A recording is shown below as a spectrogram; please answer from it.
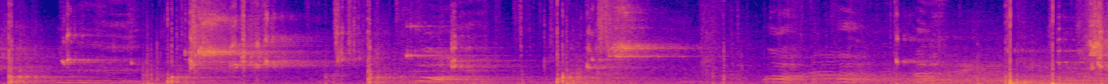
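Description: A tennis rally: a tennis ball struck back and forth with rackets, a sharp hit about every one to two seconds, five in all. Most hits are followed by a short grunt from the player.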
